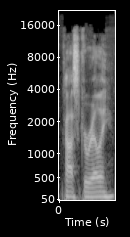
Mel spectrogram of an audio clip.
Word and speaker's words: Coscarelli: Coscarelli.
